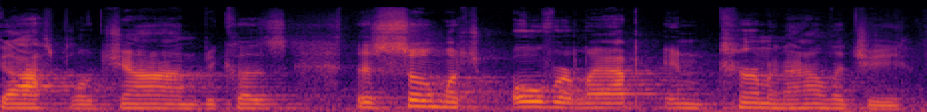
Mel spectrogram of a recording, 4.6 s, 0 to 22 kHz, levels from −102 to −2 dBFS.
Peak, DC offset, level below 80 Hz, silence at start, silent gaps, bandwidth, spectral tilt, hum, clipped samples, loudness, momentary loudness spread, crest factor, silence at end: -20 dBFS; under 0.1%; -62 dBFS; 0 s; none; 16.5 kHz; -5 dB/octave; none; under 0.1%; -37 LUFS; 9 LU; 18 dB; 0 s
